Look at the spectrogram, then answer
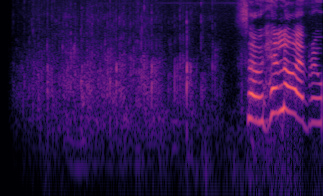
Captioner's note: audience applauding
